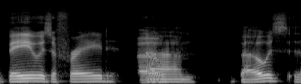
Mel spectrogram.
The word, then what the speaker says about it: Beau: Joaquin Phoenix for Bayou is Afraid. Beau? Beau is that how you say it?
